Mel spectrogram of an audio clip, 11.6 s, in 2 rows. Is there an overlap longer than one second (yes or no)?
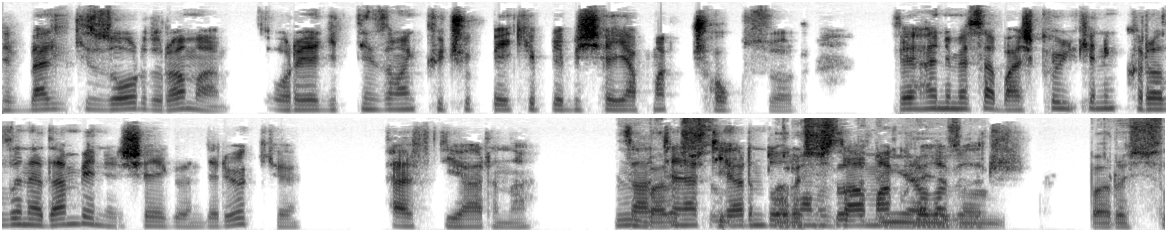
yes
